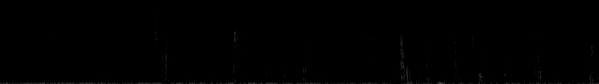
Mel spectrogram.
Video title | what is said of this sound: Jaguar XJ6 and Mercedes W210 Mashup OM606 Power! | if the engine hits the hood the sound will be not as Hollow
